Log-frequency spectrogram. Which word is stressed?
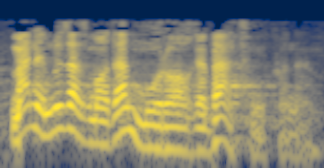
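مراقبت. The stress falls on the word for care.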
